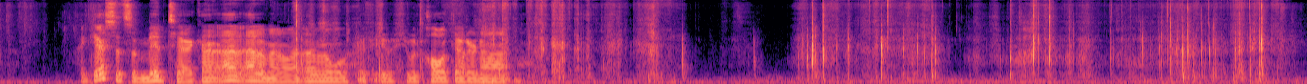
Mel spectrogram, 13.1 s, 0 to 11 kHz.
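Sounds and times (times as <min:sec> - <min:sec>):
packaging crackling and tearing: 0:02.9 - 0:06.9, 0:07.9 - 0:13.0.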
